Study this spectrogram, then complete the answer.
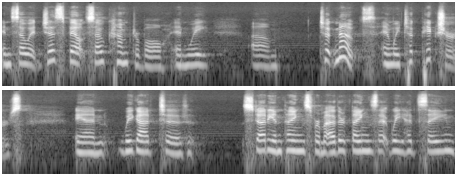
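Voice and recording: A woman's fairly high voice at a slow pace, with ordinary pitch variation and a fairly bright tone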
